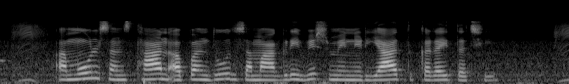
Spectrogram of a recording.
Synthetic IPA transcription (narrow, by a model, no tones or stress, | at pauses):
əmulsə̃nst̪ʰanə̰pənd̪ud̪ʱsəmaɡɾiʋismeniɾjat̪kəɾəjt̪t͡ʃʰi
